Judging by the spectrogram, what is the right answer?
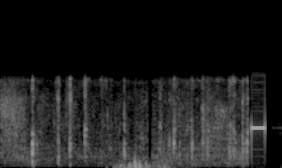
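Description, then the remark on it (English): A single loud, steady electronic beep from an answering machine sounds near the end, following several seconds of faint clicks, knocks and muffled line noise. “Please leave your name, telephone number, and a short message after the beep.”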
